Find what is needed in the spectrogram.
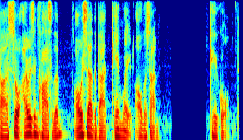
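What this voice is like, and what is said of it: Usual voice. Nothing is said of it.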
